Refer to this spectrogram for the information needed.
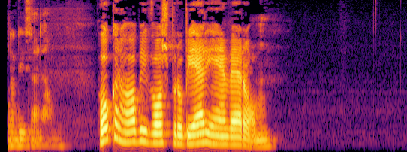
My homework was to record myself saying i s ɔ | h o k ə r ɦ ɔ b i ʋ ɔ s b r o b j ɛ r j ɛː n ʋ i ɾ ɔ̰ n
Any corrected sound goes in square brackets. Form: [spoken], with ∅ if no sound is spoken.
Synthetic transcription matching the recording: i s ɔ | h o k ə r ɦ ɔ b i ʋ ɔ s b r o b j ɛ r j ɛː n ʋ [ɛ] ɾ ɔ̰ [m]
